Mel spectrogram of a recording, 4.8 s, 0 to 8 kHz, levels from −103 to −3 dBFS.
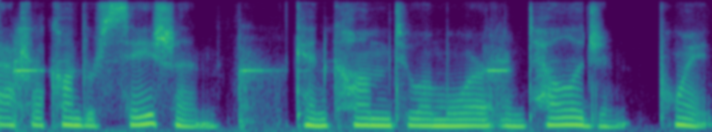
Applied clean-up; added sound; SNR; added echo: neural diffusion model UNIVERSE++.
